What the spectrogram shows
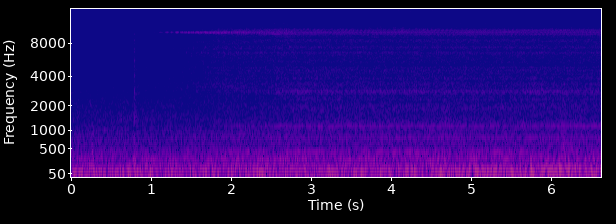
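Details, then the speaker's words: Homemade disc sander driven by a 2.2 kW/3 hp motor on a VFD, disc rated below 2800 rpm: steady low hum with faint constant high whine, smooth with no knocks or wobble at its chosen speed; running cleanly. "That sounds like a pretty good sweet spot right there. There we go."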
